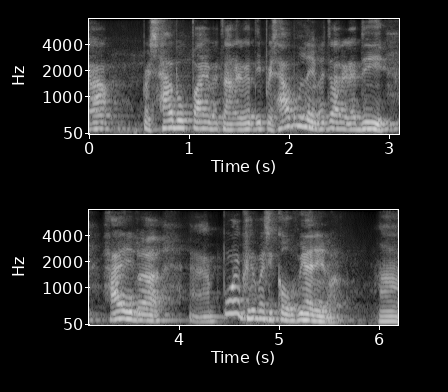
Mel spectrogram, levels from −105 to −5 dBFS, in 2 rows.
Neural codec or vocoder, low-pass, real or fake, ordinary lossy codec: codec, 16 kHz, 4 kbps, X-Codec, HuBERT features, trained on balanced general audio; none; fake; none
